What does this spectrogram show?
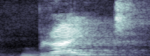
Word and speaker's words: bright: अब इसमें G और H ये दोनों जो हैं वो साइलेंट हैं. BRIGHT में GH साइलेंट है. ब्राइट, सो आपको ना G का साउंड आ रहा है ना H का साउंड आ रहा है. So these are two silent letters in the word.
